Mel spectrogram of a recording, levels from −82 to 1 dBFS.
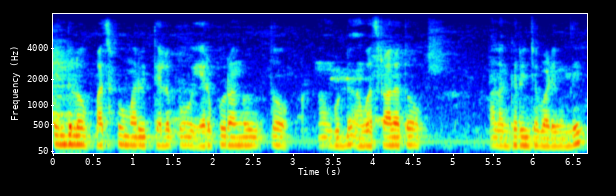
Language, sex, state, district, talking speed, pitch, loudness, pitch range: Telugu, male, Telangana, Mahabubabad, 80 wpm, 130 Hz, -21 LUFS, 125-140 Hz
